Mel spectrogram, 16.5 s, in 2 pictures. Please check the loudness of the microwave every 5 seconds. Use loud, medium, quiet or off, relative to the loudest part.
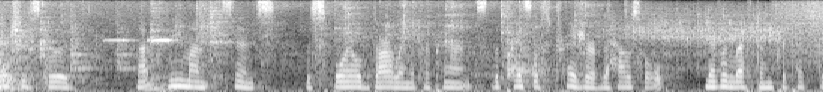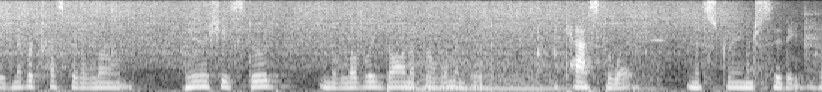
loud, off, loud, off.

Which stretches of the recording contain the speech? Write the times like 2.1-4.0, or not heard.
0.0-16.4.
